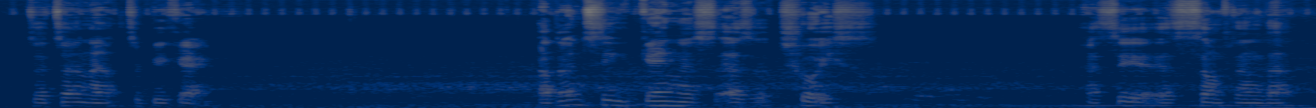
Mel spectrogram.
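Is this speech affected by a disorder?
Yes: brain injury.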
